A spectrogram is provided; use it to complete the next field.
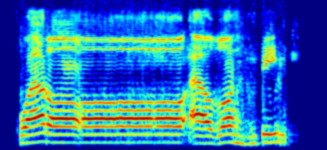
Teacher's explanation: Waro al-dhahri. Di sini kita menjumpai bunyi panjang huruf ro ya, huruf ro fathah bertemu dengan alif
